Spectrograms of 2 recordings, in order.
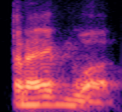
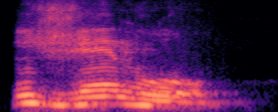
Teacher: Ele sai do menos para o mais. Então esse é um ditongo crescente.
